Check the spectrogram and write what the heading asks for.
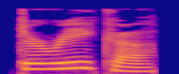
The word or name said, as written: darika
